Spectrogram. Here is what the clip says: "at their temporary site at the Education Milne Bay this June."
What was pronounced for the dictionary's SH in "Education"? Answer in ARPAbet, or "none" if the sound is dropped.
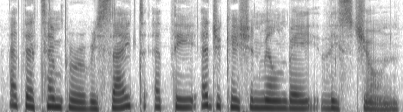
SH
